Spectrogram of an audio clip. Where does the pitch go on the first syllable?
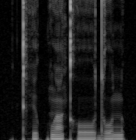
high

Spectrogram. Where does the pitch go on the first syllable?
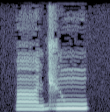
low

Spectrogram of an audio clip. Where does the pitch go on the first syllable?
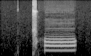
high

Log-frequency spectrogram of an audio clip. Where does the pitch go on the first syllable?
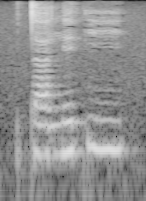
low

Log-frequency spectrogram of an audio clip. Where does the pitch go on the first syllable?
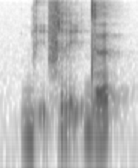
low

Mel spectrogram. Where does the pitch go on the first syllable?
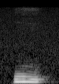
low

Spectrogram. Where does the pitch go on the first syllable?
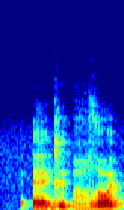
low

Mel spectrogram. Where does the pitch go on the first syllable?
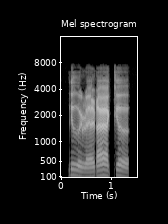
falling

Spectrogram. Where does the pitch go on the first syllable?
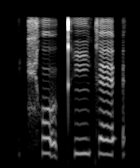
falling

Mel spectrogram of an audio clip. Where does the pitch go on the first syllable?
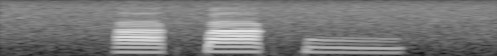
low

